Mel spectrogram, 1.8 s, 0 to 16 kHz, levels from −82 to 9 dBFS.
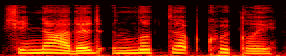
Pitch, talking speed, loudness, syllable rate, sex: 190 Hz, 200 wpm, -18 LUFS, 5.5 syllables/s, female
